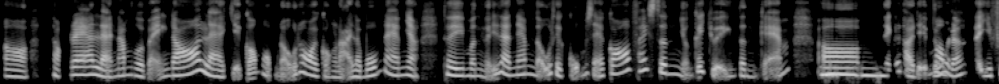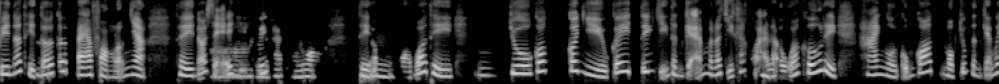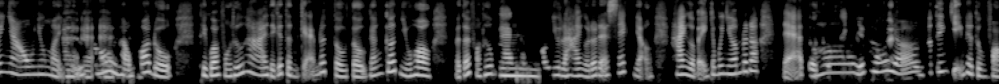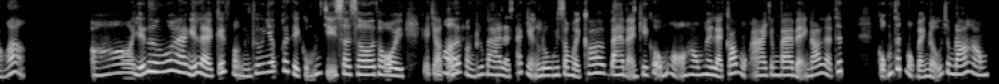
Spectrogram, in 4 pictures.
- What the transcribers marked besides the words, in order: tapping
- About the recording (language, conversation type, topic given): Vietnamese, podcast, Bạn có thể kể về bộ phim bạn xem đi xem lại nhiều nhất không?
